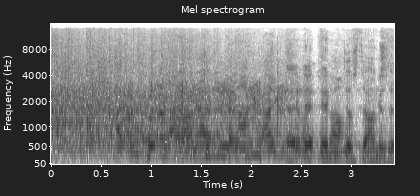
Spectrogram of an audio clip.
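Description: A man speaks into a microphone over the applause.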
